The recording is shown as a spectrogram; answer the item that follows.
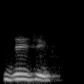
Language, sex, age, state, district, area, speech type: Urdu, female, 18-30, Uttar Pradesh, Balrampur, rural, conversation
